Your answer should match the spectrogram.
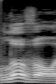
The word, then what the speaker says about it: Louisville: COS a canoe evil Kentucky or Louisville as they pronounce it I guess was our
